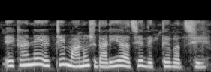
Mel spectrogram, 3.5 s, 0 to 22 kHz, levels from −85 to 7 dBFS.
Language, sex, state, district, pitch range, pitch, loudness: Bengali, female, West Bengal, Cooch Behar, 215-275 Hz, 250 Hz, -11 LUFS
